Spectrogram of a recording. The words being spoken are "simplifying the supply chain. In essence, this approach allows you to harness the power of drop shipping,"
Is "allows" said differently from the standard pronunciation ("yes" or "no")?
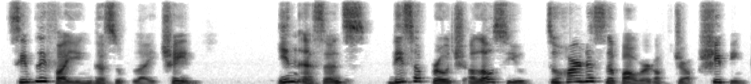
yes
